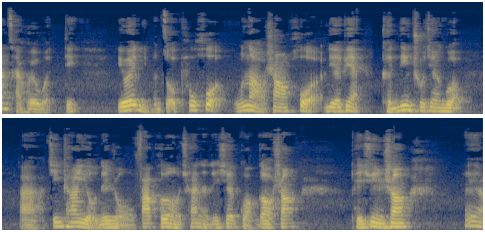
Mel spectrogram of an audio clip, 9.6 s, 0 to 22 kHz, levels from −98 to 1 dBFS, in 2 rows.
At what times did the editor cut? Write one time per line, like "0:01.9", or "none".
0:03.7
